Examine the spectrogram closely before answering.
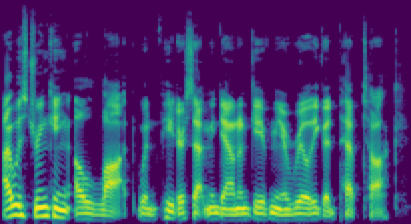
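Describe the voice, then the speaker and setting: A man's voice: on the low side, animated, a little fast, dry recording, studio quality. A man playing a hapless, trusting, lonely oddball in a video game, talking in a rambling, hesitant, good-natured way. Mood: confessional, subdued. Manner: rambling, hesitant, naive, chatty. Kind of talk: video game character dialogue.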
